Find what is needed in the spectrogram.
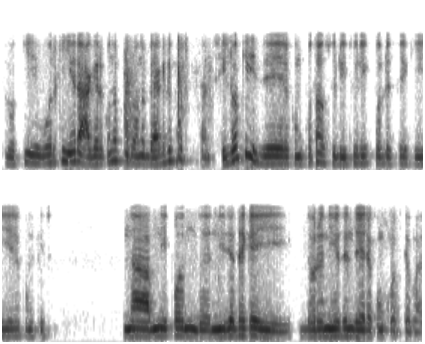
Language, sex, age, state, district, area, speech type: Bengali, male, 30-45, West Bengal, Birbhum, urban, conversation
